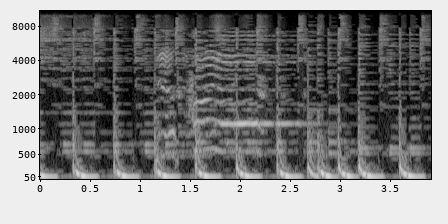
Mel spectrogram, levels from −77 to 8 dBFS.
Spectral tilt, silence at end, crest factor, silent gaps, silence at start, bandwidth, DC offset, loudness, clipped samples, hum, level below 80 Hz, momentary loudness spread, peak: -4 dB/octave; 0 s; 14 dB; none; 0 s; 10.5 kHz; under 0.1%; -16 LUFS; under 0.1%; none; -18 dBFS; 4 LU; -2 dBFS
